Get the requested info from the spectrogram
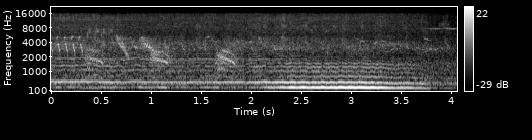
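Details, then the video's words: Loud, close honey bee buzzing that swells and then fades, its pitch bending slightly upward midway, with a few faint bird chirps behind. "Best Honey Bee Sound!"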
